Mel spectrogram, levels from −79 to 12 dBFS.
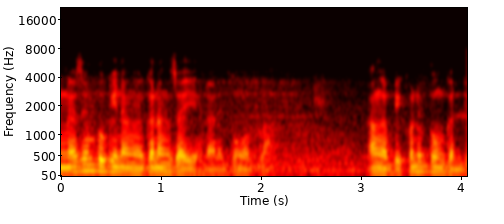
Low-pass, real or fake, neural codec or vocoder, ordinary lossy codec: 7.2 kHz; real; none; Opus, 32 kbps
